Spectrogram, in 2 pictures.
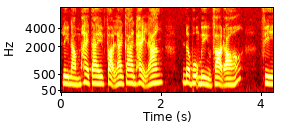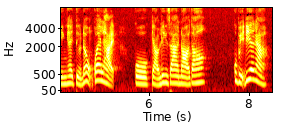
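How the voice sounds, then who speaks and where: A woman reading a romance drama story aloud in a steady, dramatic storytelling manner. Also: medium pitch, moderate pace. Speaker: narrator. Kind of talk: scripted story narration.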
